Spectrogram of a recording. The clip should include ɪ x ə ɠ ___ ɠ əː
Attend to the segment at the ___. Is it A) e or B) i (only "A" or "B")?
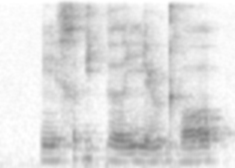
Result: B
